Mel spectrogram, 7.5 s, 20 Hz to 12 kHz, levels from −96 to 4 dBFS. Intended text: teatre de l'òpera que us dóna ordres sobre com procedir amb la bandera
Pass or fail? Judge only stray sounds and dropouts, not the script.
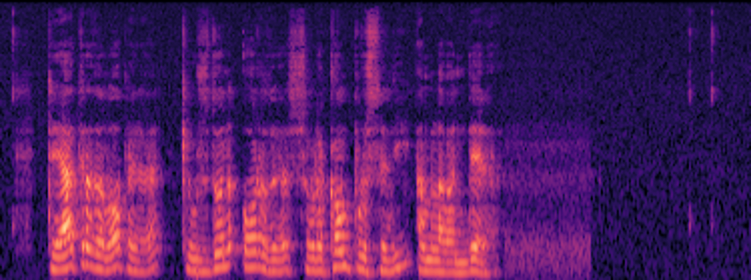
pass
